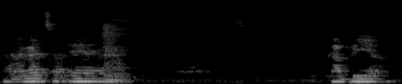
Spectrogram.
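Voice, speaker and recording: Young man in his twenties, student, slow careful answers, monotone, faint hiss. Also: mid-range voice. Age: 20s. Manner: careful, hesitant learner answers. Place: classroom. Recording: echoey room from a distance, faint hiss.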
